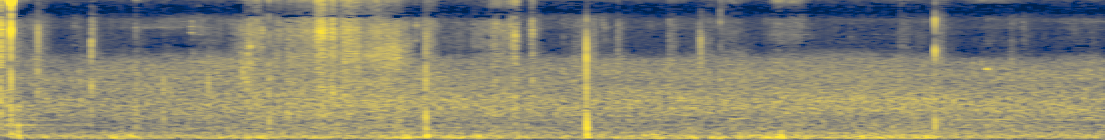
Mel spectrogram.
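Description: Footsteps and handheld phone handling noise as a person walks outdoors, over a steady low rumble, with a few faint clicks scattered through.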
